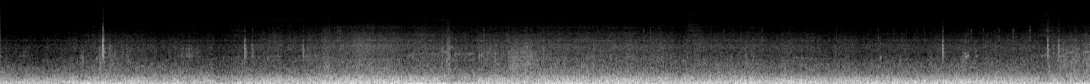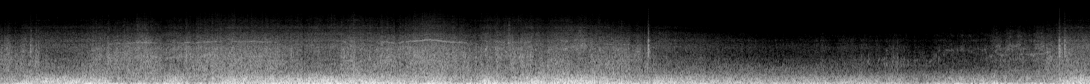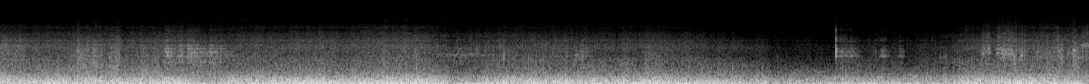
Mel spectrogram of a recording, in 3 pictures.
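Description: Airflow buffeting the microphone of a selfie-stick camera on a paraglider in flight: a loud, steady low rumble that swells and eases, heaviest around the middle.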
